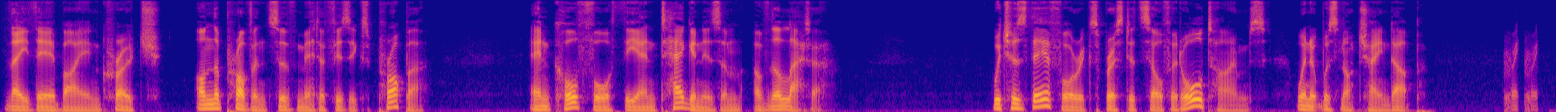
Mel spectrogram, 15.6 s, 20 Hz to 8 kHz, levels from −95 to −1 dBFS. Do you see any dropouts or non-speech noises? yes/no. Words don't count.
yes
